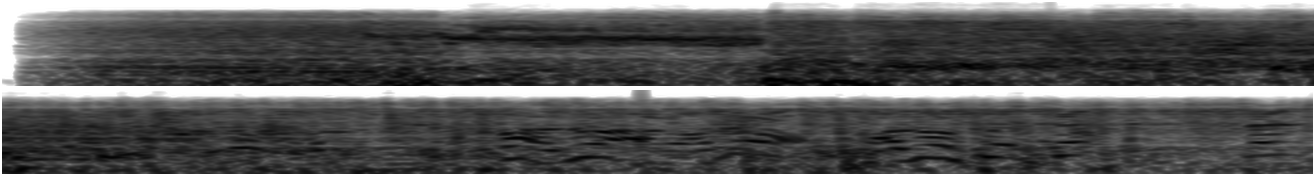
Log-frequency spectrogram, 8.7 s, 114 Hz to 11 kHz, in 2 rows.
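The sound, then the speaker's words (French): In a scene from the film Le Corniaud, tires screech loudly in a skid, followed by a sudden crunching impact between Bourvil's Citroën 2CV and Louis de Funès's big car, then excited voices talk over a continuing rumble of traffic noise. “Évidemment, vous demandez, mais quand va-t-il passer le corneau et, eh cette scène entre la deux chevaux de Bourville et la grosse voiture de Louis Funès Eh bien, c'est maintenant.”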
